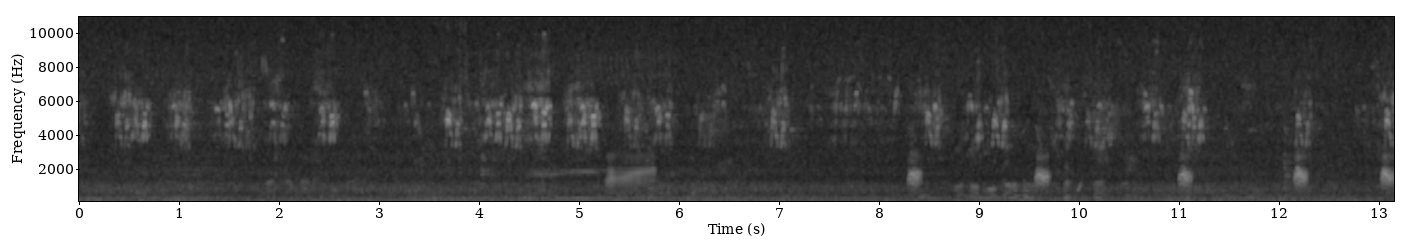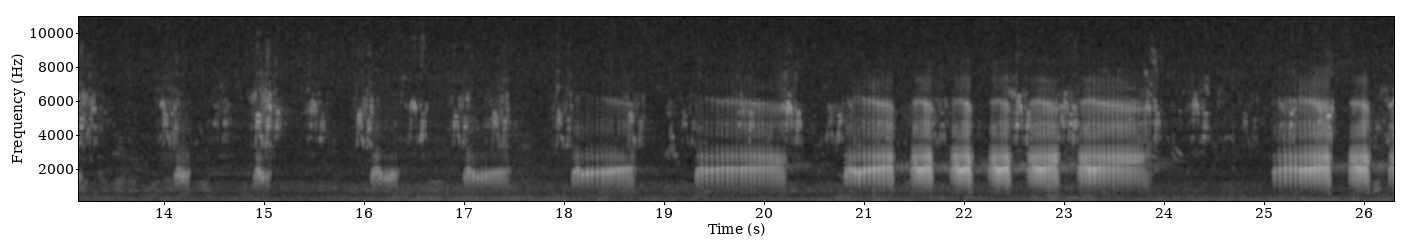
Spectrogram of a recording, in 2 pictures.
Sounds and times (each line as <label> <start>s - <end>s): frogs 4.6s - 6.0s
frogs 14.1s - 15.2s
frogs 16.1s - 24.2s
frogs 25.0s - 26.3s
